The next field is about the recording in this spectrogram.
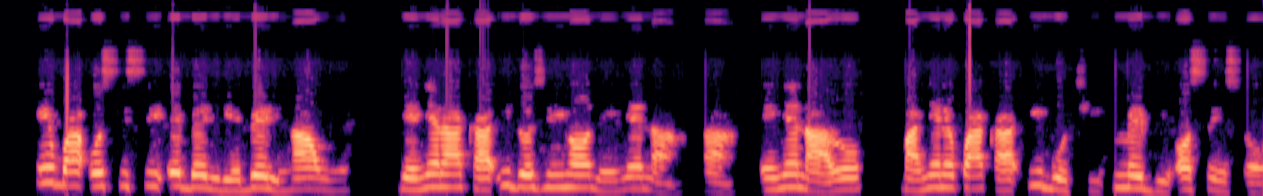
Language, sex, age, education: Igbo, female, 30-45, tertiary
